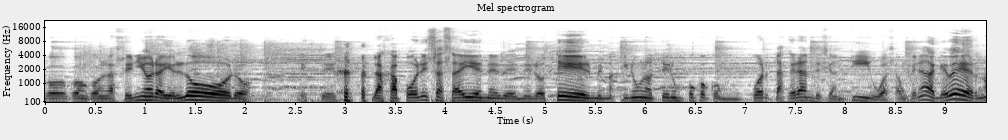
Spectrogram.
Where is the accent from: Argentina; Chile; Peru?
Argentina; Y lo que significa para nosotros como argentinos eso también.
